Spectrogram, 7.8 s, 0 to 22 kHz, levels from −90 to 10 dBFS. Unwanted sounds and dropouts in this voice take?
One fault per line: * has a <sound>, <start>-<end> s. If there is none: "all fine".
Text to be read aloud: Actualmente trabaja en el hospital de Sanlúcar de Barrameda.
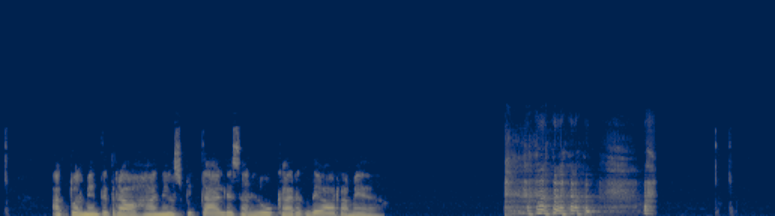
* has a laugh, 5.0-6.6 s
